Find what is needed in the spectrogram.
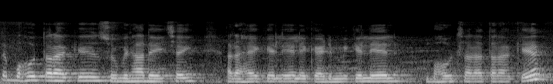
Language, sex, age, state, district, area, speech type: Maithili, male, 18-30, Bihar, Sitamarhi, rural, spontaneous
